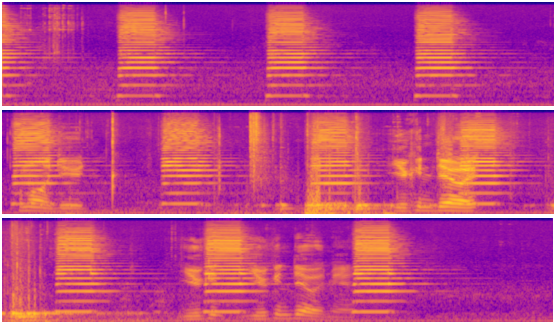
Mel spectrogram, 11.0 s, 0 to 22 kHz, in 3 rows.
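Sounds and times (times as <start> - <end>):
car horn honking from car alarm set off by sat-on keys: 0.0 - 10.5
speech: 4.0 - 4.4, 5.5 - 7.9, 8.6 - 10.0
low rumbling background: 4.0 - 9.0.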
